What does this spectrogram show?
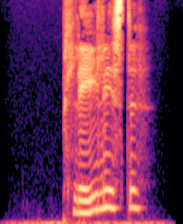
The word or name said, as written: playliste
